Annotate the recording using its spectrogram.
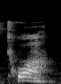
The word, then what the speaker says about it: Troyes: Rashi was born in the year 1040 in France, and he went to study in a town called Troyes, Troyes, it's called in French, is pronounced in French.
